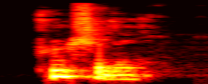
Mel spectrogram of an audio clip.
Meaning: In a crucial manner
- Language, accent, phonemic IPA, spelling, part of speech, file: English, Southern England, /ˈkɹuːʃəli/, crucially, adverb, LL-Q1860 (eng)-crucially.wav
